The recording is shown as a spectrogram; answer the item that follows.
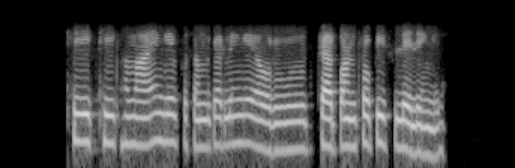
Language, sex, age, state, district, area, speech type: Hindi, female, 60+, Uttar Pradesh, Sitapur, rural, conversation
